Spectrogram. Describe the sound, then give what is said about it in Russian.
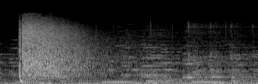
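A single loud shotgun blast with a sharp, cracking attack, its roar fading over about a second while low, steady tones hum on underneath. “А ну-ка я сейчас как бабахну в черти из ружьишка.”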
